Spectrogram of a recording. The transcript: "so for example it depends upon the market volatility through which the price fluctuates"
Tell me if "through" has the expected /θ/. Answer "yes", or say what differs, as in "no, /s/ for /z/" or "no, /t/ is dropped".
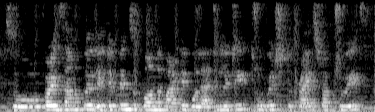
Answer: no, /t/ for /θ/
